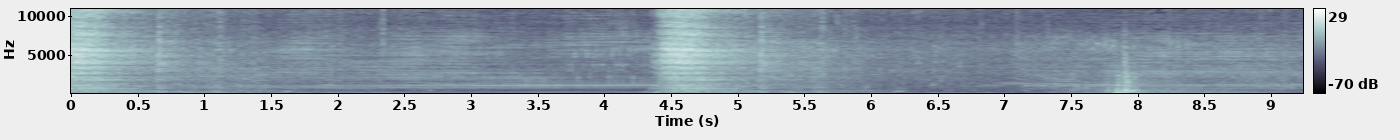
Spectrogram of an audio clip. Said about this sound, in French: Maintenant, vous savez quel est le son particulier de la baleine.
